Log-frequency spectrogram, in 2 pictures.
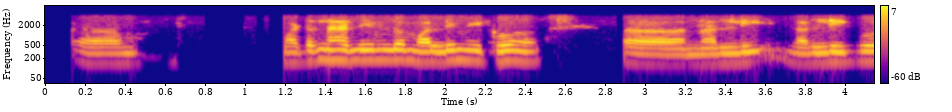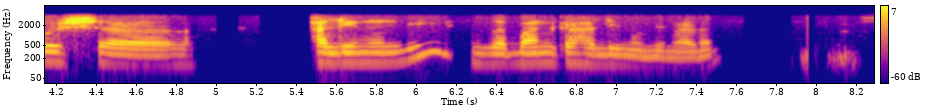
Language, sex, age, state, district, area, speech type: Telugu, male, 18-30, Telangana, Sangareddy, rural, conversation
